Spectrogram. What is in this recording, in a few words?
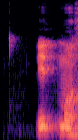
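"litmus", Malay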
